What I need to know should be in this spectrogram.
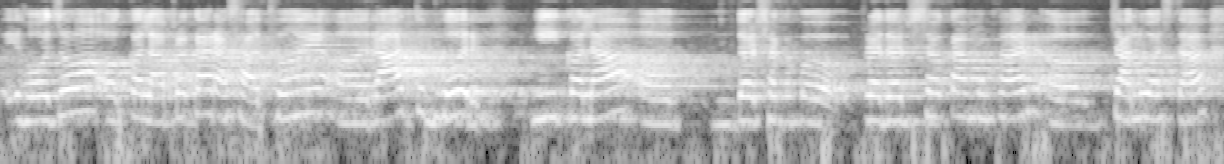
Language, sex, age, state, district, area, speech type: Goan Konkani, female, 18-30, Goa, Quepem, rural, spontaneous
